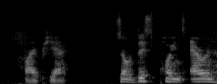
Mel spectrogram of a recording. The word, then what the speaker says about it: Pieck: No, it is Pieck. Pieck, how you pronounce it.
